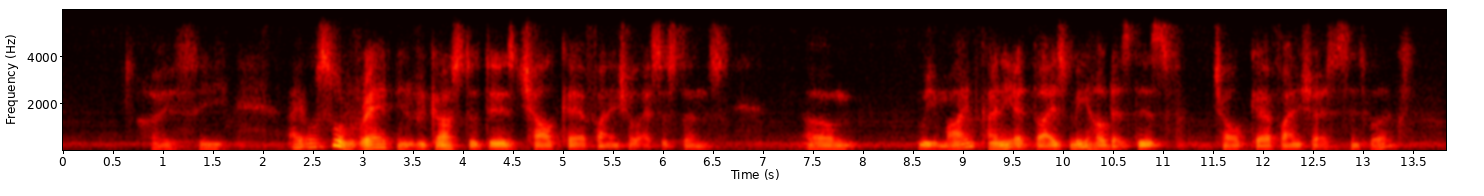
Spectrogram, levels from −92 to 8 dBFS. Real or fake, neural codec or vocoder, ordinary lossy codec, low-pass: fake; codec, 24 kHz, 0.9 kbps, DualCodec; Opus, 16 kbps; 5.4 kHz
